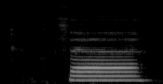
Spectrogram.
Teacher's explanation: سا کا مخرج ہے زبان کی نوک اور ثنایا اولیہ کا سرا۔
